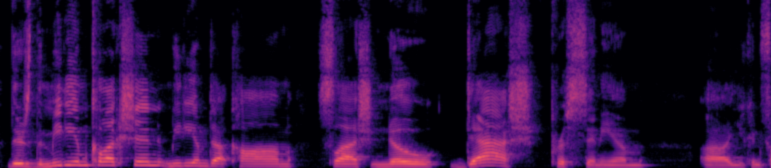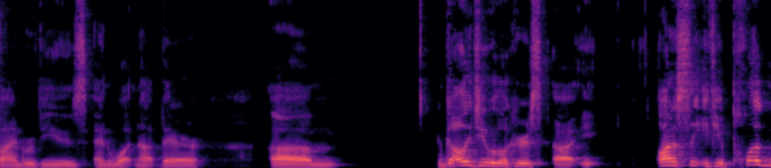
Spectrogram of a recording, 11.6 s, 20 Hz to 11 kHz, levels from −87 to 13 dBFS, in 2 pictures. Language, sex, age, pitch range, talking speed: English, male, 30-49, 115-185 Hz, 130 wpm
